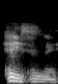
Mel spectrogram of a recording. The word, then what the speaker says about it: hastening: H H yeah H they don't they don't uh any longer pronounce the T that was at one time it was pronounced but no longer so it's hening hening hening okay okay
